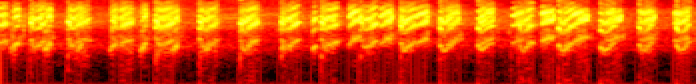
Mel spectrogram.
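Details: High twittering swiftlet lure call, short squeaky notes repeated over and over in a fast, slightly uneven rhythm.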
